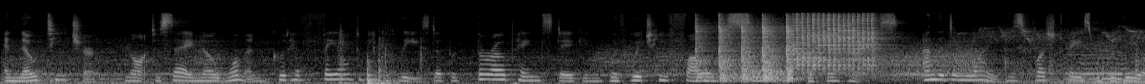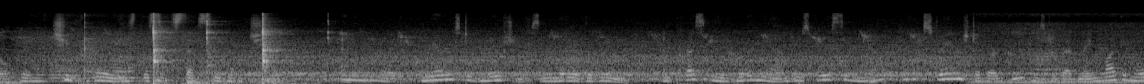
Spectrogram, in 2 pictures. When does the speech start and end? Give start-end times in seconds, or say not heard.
0.0-22.8.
